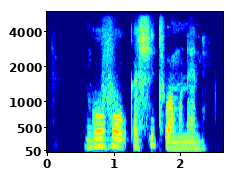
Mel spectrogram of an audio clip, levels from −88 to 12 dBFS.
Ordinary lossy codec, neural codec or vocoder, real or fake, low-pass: Opus, 24 kbps; vocoder, 44.1 kHz, 128 mel bands every 512 samples, BigVGAN v2; fake; 5.4 kHz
